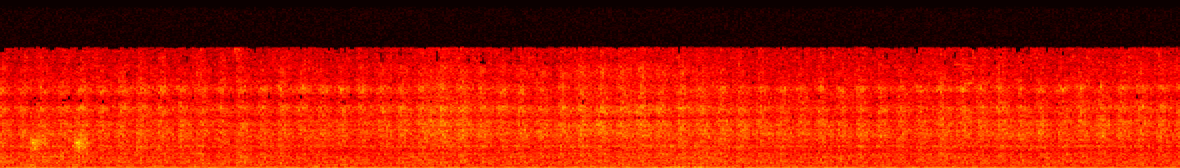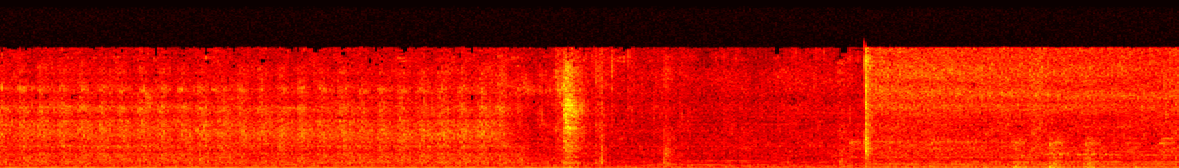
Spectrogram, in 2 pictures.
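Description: Hot air soldering station blowing through its nozzle, a steady rush of air with a low hum, reflowing the solder under a small ceramic capacitor on a laptop motherboard. It stops with a click about thirteen seconds in. After a quieter stretch, another click near the end brings in a different steady hum.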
